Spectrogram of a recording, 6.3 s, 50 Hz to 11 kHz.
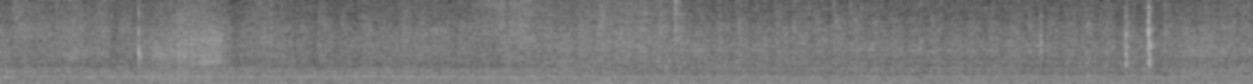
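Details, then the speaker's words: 2008 Cadillac DTS V8, about 100,000 miles, check engine light on, just started at auction: low steady drone with a slightly uneven, lumpy pulse; running rough, cause not found. "She's alive! Oh, not the best sounding"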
